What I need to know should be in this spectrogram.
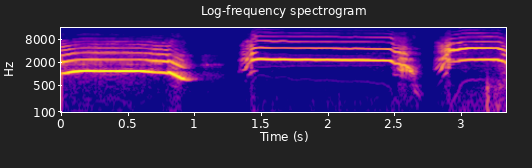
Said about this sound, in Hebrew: תודה ולצלילי צווחות של ילדות.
